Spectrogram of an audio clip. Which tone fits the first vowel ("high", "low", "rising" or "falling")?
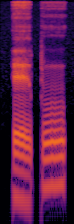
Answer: low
